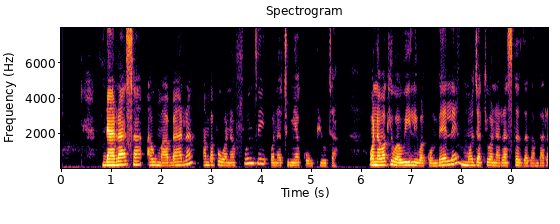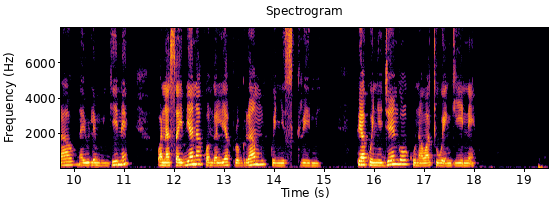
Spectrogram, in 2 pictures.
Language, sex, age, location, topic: Swahili, female, 25-35, Kisumu, government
